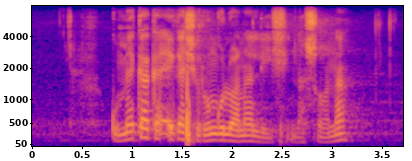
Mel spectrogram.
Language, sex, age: Tsonga, male, 22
